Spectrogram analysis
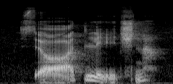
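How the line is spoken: Grumbling. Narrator (Russian): проворчала кисточка

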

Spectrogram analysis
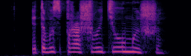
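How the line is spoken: Irritated. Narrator (Russian): раздраженно ответил Яшка

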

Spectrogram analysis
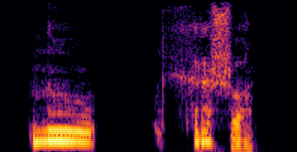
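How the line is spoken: Unsure babble. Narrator (Russian): неуверенно пролепетала магичка

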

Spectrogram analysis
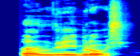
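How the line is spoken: Carefree interjection, commander. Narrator (Russian): Беззаботным тоном вклинился в разговор человеческий командующий

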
